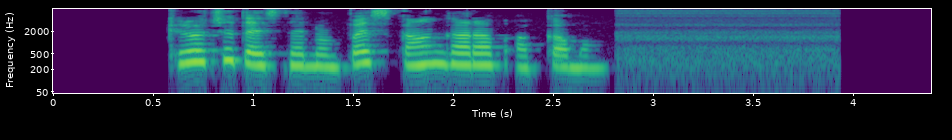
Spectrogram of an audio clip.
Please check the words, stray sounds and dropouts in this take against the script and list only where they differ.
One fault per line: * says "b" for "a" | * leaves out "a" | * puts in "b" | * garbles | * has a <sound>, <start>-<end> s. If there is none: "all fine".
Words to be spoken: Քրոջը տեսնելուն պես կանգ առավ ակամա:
all fine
